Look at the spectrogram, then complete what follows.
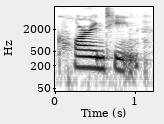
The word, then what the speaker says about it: quarantine: Make sure that you have the hard G at the beginning of guarantee and that qu sound at the beginning of quarantine.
